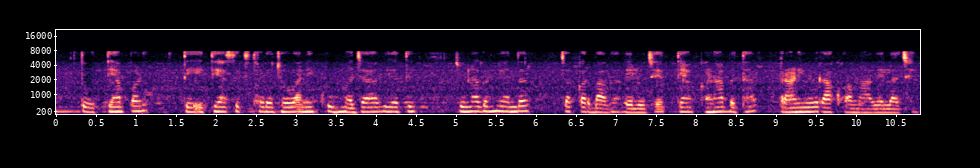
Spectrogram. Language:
Gujarati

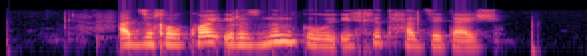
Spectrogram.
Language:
Abkhazian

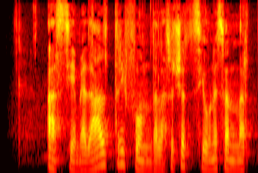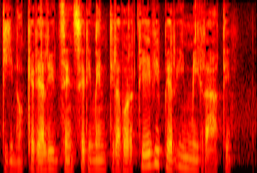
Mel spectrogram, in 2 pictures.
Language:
Italian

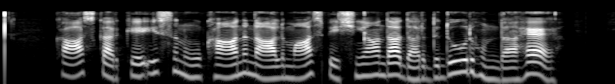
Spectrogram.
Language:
Punjabi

